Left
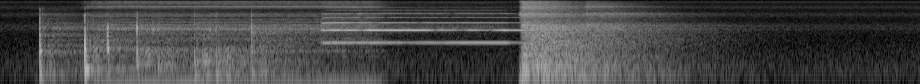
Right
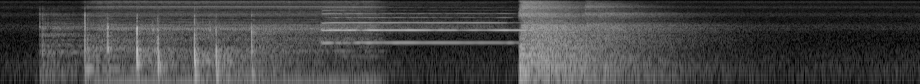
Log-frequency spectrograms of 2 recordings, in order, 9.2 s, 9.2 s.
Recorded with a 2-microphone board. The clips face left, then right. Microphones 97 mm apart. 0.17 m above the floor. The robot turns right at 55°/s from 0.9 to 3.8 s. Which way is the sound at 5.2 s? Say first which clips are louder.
Right 1 dB; 75° right (ahead or behind).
